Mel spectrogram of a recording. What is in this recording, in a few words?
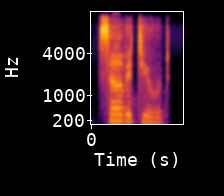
"servitude", Indian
